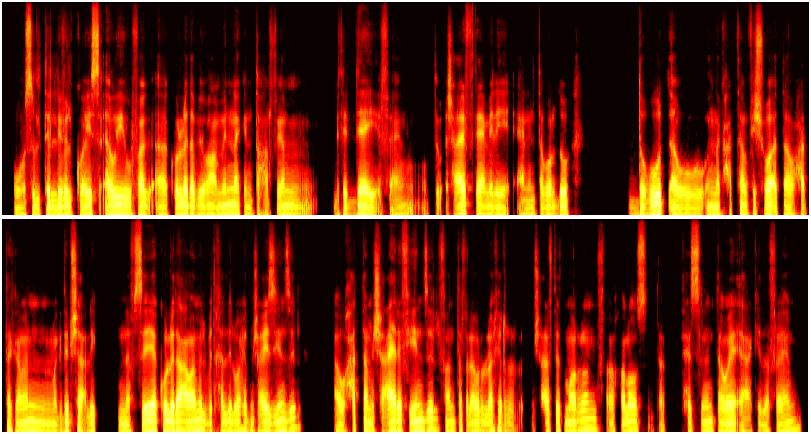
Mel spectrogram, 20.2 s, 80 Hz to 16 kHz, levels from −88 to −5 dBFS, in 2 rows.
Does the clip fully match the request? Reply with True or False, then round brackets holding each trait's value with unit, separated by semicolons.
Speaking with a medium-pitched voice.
False (105 Hz)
